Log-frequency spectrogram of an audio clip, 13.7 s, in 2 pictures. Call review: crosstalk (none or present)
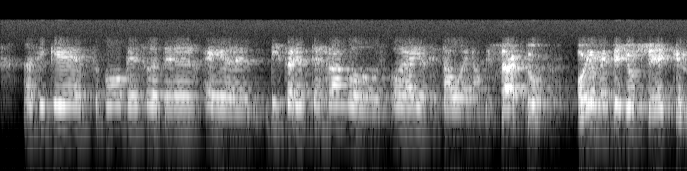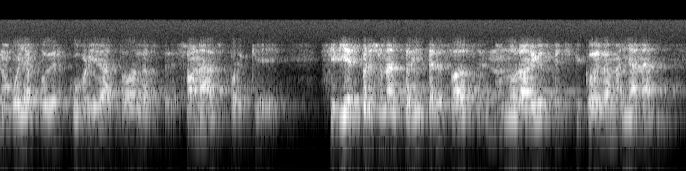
none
